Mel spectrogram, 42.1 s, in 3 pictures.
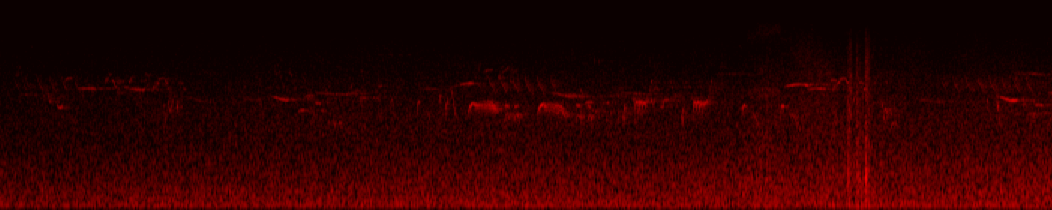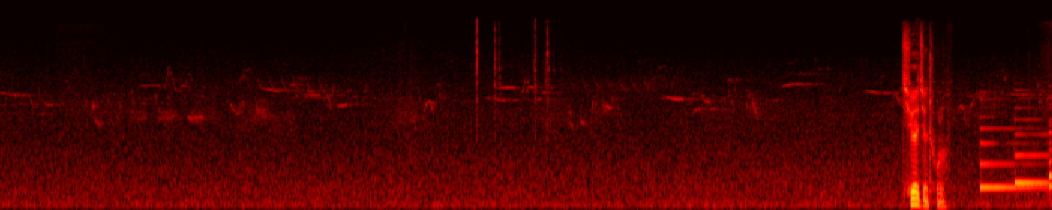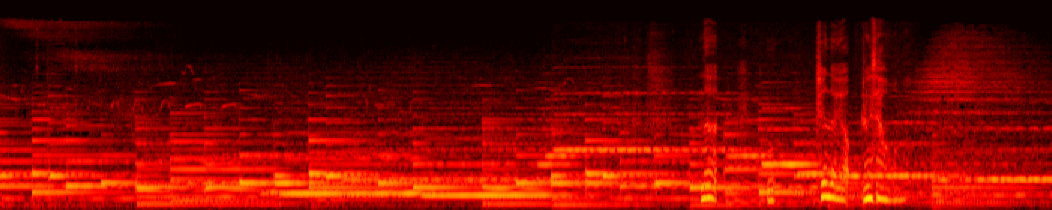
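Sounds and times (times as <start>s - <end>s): faint bird chirps: 3.3s - 42.0s
soft clicks: 20.3s - 21.5s.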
